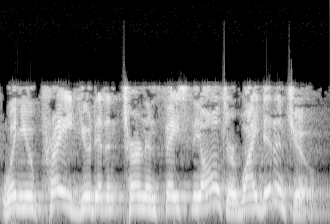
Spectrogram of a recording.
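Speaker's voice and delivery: high, indignant retold demand; imitated anger. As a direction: imitate an upset churchgoer, pitch pushed well up. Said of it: "She was so angry".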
